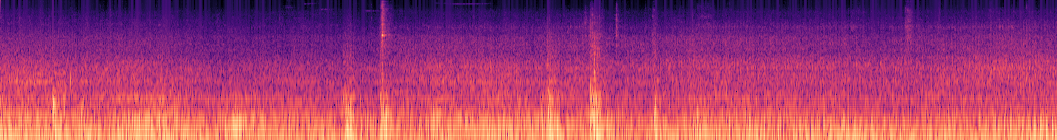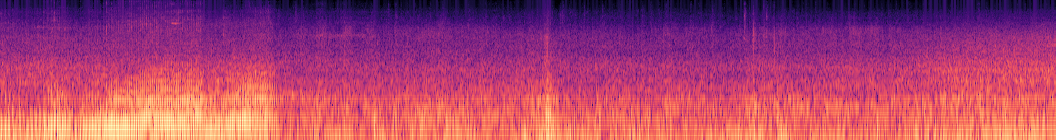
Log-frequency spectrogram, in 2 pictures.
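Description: Street traffic noise with a steady low rumble. A motor vehicle's engine passes close from about seventeen to twenty seconds in, the loudest sound, with a few short knocks scattered through.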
